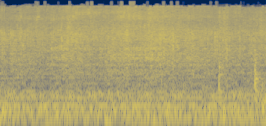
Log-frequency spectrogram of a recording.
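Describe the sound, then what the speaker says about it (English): Spinach sizzles and wilts in a hot pan, a dense, even frying crackle that holds steady throughout, with a couple of faint clicks near the end and no voices. "So at this point, we want to just cook down the spinach."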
